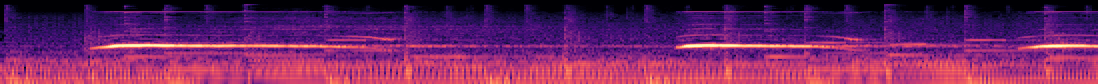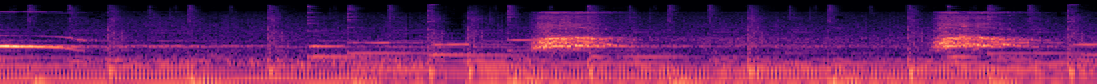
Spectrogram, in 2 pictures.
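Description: A red fox gives three short, hoarse, wavering cries, a few seconds apart, over background music.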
